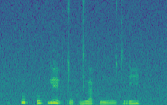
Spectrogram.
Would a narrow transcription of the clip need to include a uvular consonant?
no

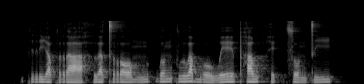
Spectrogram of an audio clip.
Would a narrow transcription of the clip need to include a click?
no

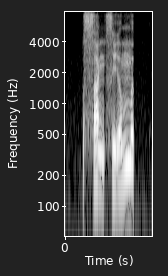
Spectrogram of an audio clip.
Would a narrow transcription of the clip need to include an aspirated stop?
no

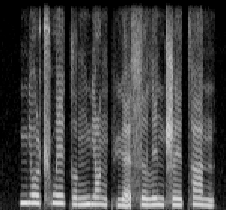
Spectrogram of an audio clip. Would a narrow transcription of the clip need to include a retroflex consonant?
yes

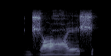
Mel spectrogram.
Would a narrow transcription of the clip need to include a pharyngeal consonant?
yes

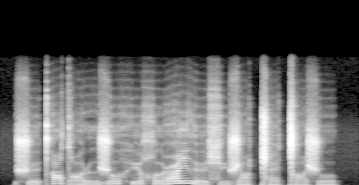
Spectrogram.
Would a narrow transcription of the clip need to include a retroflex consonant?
no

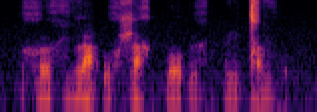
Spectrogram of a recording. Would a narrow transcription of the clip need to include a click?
yes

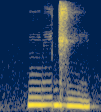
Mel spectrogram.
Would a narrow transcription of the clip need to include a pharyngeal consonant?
no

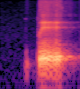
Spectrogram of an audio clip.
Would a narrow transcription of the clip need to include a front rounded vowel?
no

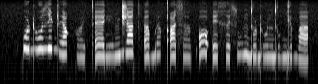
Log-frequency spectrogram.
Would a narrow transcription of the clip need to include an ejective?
yes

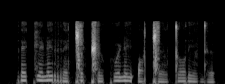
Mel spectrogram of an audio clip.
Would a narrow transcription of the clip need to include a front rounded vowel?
yes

